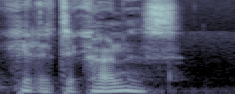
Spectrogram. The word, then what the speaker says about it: keratoconus: I've not heard of the condition, and I hope I'm pronouncing it right, keratoconus. – I think you got it absolutely perfectly.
